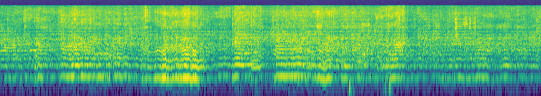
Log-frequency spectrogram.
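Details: A swarm of stingless bees at a bee farm giving a thick, steady wing hum, louder in the first three seconds, with a couple of soft knocks later on.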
